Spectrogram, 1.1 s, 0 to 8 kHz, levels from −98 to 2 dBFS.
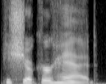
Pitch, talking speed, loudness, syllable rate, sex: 170 Hz, 225 wpm, -16 LUFS, 4.4 syllables/s, female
